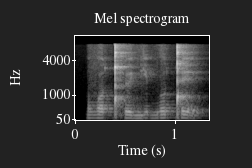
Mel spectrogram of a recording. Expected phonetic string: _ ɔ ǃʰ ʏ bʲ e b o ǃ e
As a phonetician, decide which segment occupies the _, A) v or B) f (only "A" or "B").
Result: A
